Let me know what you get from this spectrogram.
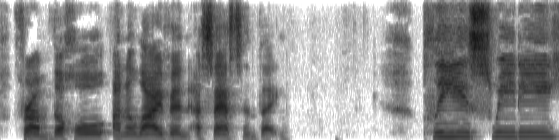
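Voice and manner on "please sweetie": high, sweet pleading; coaxing, high-pitched plea; begging. A narrator's reading. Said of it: "begging your partner".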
